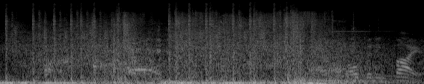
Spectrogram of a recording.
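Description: Rapid gunfire from the video game Fallout 4, sustained bursts crackling loudly through the whole stretch, with spoken voices and game sound effects mixed in.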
